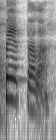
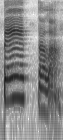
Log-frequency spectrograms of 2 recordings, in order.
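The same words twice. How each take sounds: First: Said in the usual way. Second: "pétala" called slowly with a long, raised PÉ; drawn-out PÉÉ-ta-la; stress on PÉ. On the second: Shown as a demonstration. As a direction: stretch and push the first syllable of "pétala". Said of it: "Pé saiu mais forte".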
